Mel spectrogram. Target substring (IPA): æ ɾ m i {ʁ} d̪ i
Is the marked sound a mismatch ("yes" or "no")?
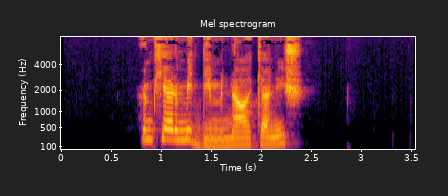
yes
